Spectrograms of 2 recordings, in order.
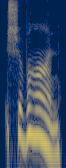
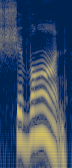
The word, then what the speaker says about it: Siobhan: in the corner is Siobhan." "What kind of name is that?" "That's her name. Siobhan," Brenna said. She had to hide her smile at Ella's frown. "It's an Irish name pronounced Siobhan."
